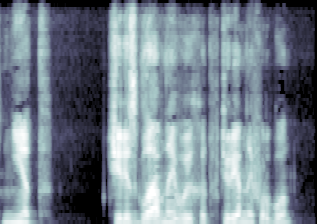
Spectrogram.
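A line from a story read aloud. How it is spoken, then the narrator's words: Calm firm statement. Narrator (Russian): Охранник из Капитолы абсолютно спокойно и твердо произнес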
